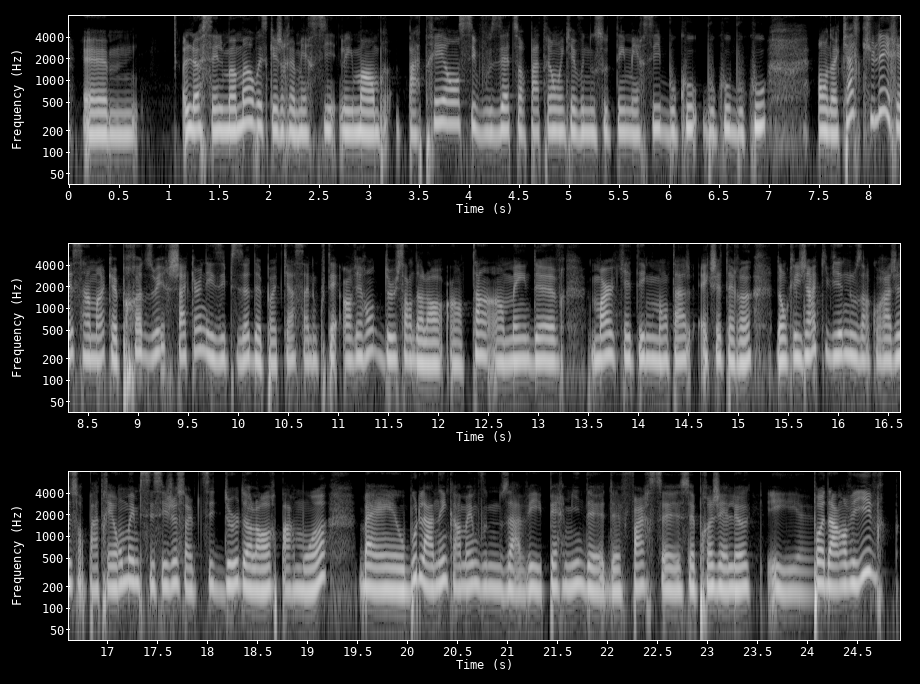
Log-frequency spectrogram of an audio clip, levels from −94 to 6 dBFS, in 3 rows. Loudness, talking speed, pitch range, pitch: -24 LUFS, 225 wpm, 185-210 Hz, 195 Hz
